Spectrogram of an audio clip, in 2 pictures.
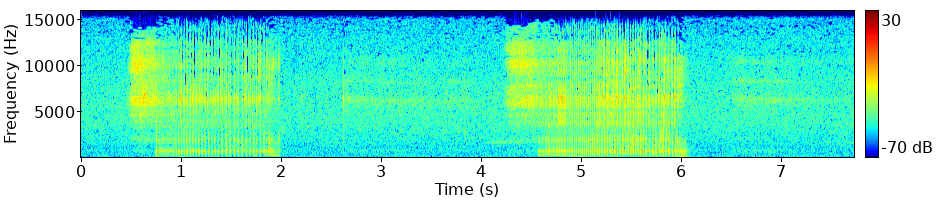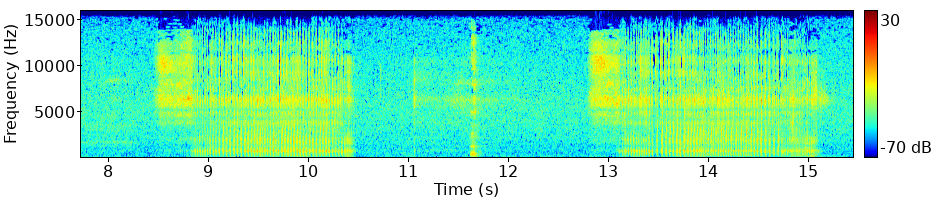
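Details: Pug snoring: four long, harsh, rasping snores at steady intervals, about 14 a minute, like an old man snoring.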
